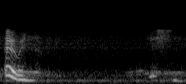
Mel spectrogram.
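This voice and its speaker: An actress playing an anxious, guarded young wife who protests uneasily, in a 1940s radio suspense style. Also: female voice, slow pace, music in the background, close to an everyday voice. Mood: frightened. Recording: muffled, noisy old radio recording.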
